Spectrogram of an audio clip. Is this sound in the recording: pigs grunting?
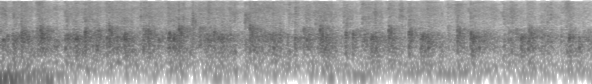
no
